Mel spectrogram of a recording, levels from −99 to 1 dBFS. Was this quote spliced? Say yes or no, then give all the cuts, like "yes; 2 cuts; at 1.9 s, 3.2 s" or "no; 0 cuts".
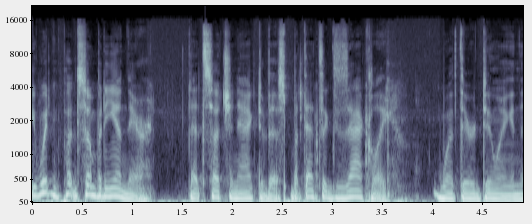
no; 0 cuts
